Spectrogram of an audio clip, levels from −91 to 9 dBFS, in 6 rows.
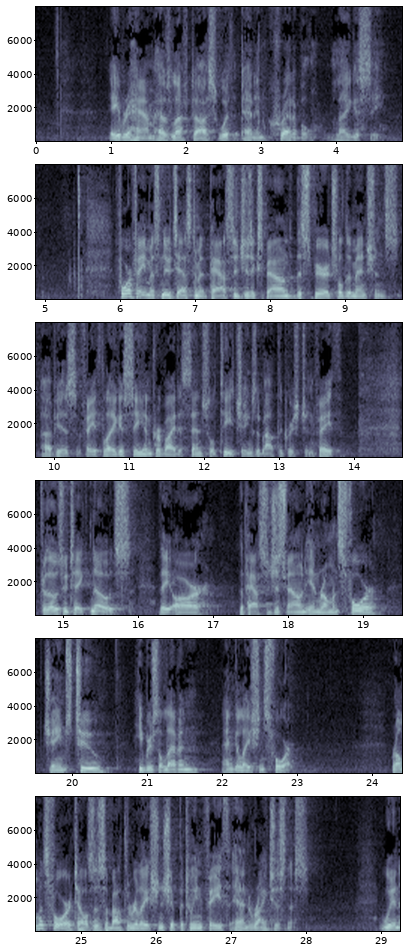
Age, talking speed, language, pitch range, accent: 50-69, 125 wpm, English, 100-125 Hz, American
